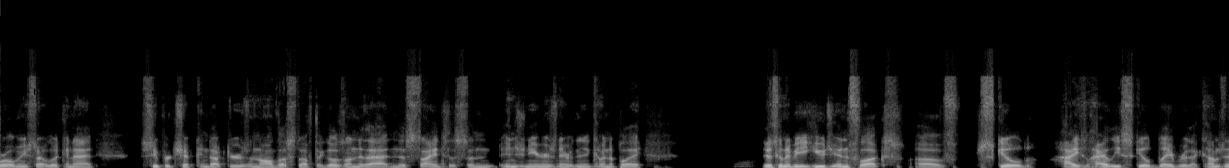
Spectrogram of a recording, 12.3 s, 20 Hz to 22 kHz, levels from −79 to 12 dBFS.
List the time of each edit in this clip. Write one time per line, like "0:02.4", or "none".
none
